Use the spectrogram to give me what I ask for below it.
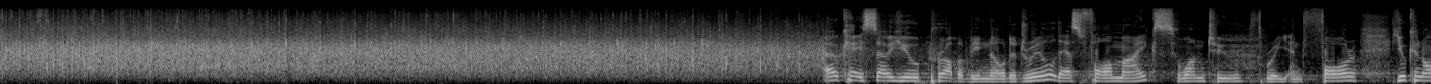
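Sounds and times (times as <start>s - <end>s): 
audience applause: 0.0s - 8.9s
speech: 8.2s - 14.2s.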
